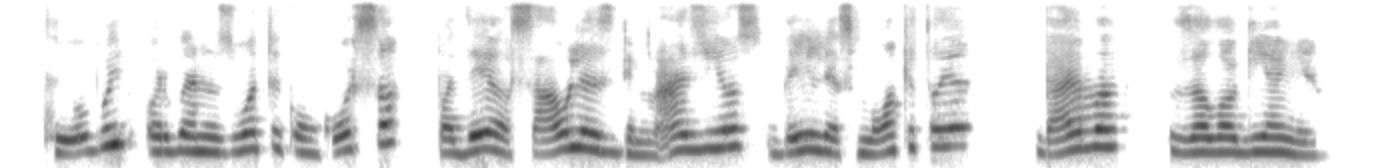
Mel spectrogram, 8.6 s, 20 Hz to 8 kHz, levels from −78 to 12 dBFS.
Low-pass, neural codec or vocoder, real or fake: 7.2 kHz; codec, 16 kHz, 2 kbps, X-Codec, HuBERT features, trained on general audio; fake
